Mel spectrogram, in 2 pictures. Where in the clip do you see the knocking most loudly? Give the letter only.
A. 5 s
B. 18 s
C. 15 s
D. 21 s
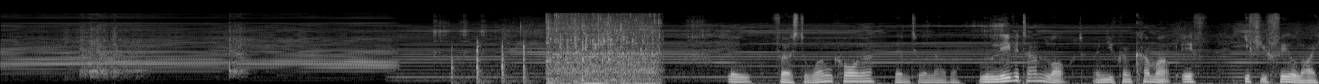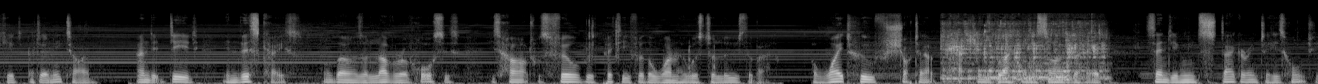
A.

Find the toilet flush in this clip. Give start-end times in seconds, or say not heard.
5.5-6.7, 22.6-24.3.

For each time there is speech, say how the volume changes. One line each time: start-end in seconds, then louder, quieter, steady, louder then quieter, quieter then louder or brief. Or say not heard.
7.2-26.3 steady.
